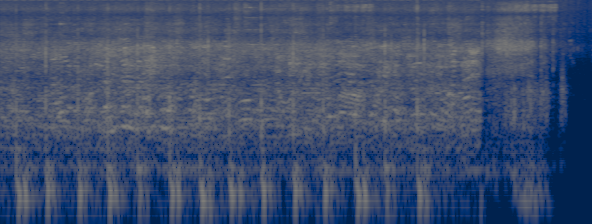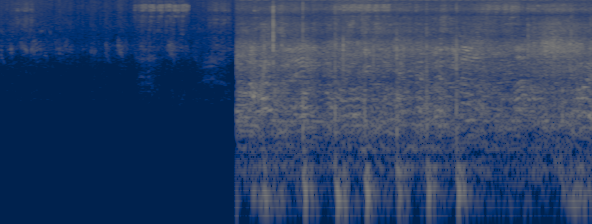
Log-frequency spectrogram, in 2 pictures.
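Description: Footsteps tap quickly across a wooden floor.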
